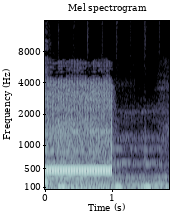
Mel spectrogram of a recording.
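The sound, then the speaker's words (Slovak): A phone line's ringing tone sounds once on a call to the police from a public telephone booth, a steady one-second beep heard through the receiver, then cuts to a quiet pause over low background hum. “Výjde von a potom z blízkej telefónnej búdky zavolá na 158.”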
